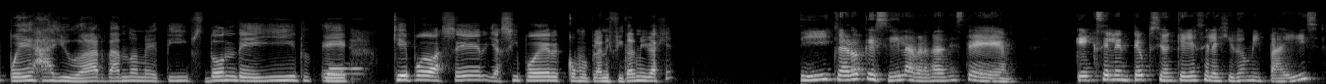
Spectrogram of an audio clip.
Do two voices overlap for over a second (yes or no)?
no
